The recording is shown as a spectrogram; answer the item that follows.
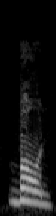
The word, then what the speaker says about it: Bohn: Bone B-O-H-N Bone ซึ่งออกเสียงเหมือนกับ B-O-N-E Bone ที่แปลว่ากระดูก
